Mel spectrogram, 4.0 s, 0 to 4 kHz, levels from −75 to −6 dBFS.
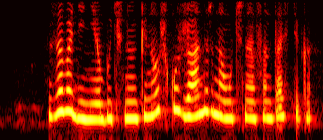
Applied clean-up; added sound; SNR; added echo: none; none; none; none.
